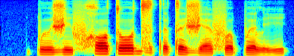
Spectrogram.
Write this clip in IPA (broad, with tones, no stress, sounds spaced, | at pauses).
p ɯ˨ ʒ i˨ f x ɔ˦ t o˦ d͡z ə˨ t ɾ ə˦ t ɘ˨ ʒ ɛ˨˦ f ə˦ p ɘ˦˨ l i˨˦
